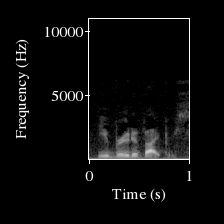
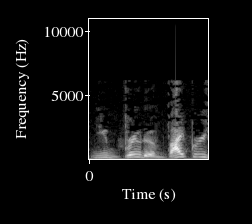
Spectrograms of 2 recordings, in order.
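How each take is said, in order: First: It is said weakly, without much emotion. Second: It is said forcefully, with strong emotion.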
